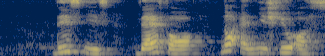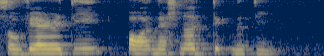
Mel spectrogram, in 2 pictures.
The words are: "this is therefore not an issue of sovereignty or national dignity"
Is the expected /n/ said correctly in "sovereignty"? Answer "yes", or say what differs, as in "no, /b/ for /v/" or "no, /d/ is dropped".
no, /n/ is dropped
